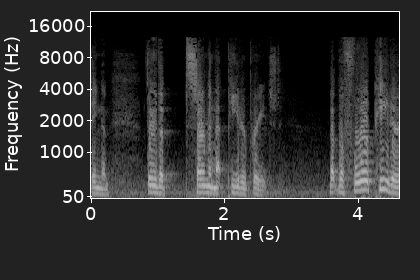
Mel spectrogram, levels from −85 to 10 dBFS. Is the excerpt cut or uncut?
uncut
